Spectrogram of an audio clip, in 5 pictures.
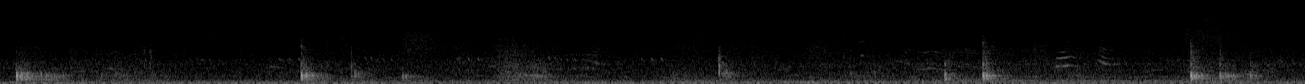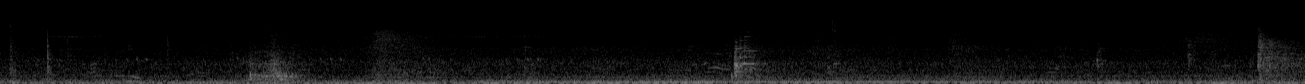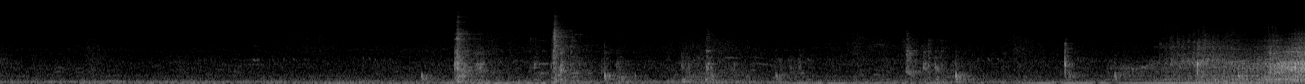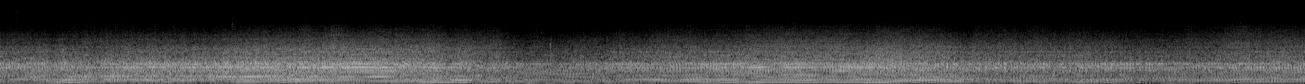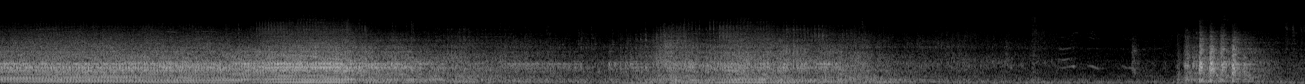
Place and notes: In the Park, Sound from the construction site
Zoom H2n MS+ XY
